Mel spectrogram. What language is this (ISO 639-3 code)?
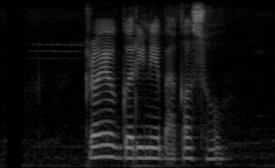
nep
